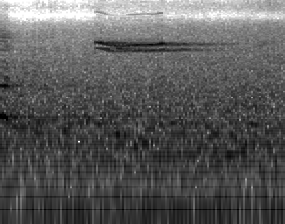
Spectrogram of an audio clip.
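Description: A referee's whistle blows.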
